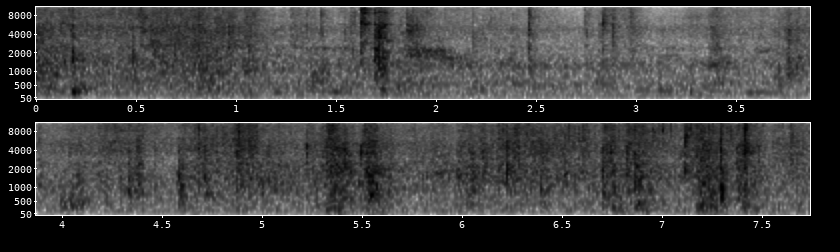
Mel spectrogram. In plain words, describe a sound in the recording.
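Gloved hands rustle and crumple through piles of paper and cardboard.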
